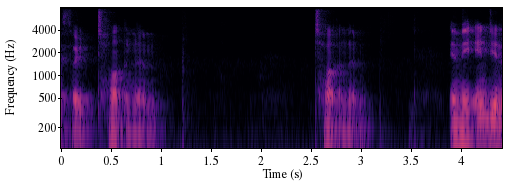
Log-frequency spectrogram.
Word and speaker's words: Tottenham: so Totten Toten um Totum um so it's like an um sound at the end there so Totum Totum in the Indian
